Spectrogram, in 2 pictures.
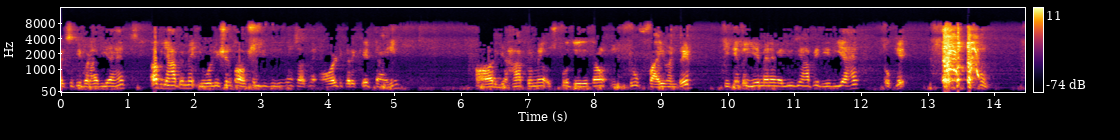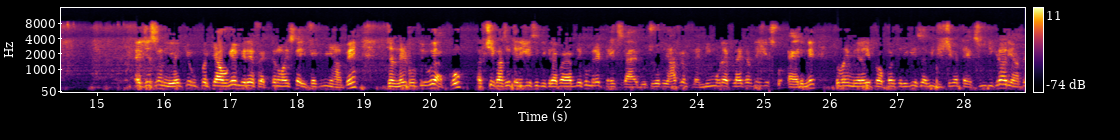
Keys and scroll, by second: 4.5-5.8 typing, 8.4 shift+8, 8.9 5.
